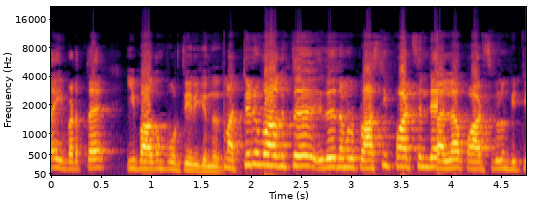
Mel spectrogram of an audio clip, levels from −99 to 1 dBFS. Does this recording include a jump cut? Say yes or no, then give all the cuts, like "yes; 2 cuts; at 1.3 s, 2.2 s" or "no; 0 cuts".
yes; 2 cuts; at 1.7 s, 3.9 s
